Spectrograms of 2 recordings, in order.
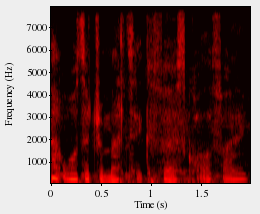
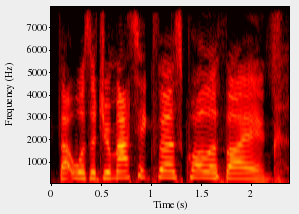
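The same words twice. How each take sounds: First: It is said at a quiet, low volume. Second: It is said at a loud, projected volume. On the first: "You have to speak a bit louder" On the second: "That was me projecting my voice"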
